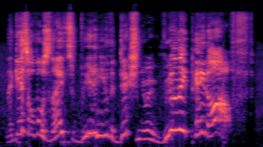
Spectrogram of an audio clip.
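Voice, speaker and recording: Performer doing a high, gushing young pony princess woman. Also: fairly quick, exaggerated voice. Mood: proud, gushing. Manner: gushing, excitable cooing. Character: bubbly, affectionate young female pony princess, doting.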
